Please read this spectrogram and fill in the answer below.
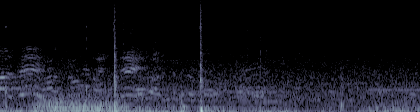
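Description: Two sharp smacks of a beach volleyball against hands, about a second apart, the second louder, over faint background voices.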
